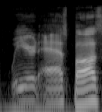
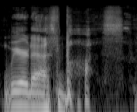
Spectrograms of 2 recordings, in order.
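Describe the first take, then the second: First: Said in the usual way. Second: Slow mocking line, rising; slow drawn-out. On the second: Shown as a demonstration. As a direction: stretch it slowly, rising at the end.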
